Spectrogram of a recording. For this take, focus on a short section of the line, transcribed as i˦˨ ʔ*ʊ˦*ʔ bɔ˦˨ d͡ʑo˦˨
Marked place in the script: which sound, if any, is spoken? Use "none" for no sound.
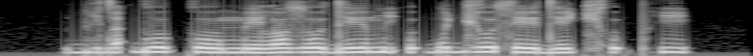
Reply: ʊ˦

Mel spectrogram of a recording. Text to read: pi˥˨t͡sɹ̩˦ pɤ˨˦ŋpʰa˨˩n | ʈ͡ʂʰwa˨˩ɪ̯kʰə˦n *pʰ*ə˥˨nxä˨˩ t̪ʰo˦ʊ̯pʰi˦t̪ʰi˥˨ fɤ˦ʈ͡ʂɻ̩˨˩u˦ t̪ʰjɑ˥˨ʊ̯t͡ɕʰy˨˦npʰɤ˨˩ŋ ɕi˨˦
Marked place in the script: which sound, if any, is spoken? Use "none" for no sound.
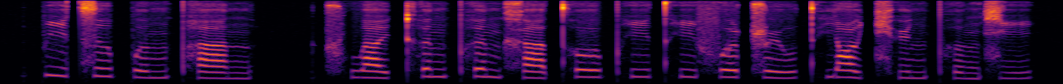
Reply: pʰ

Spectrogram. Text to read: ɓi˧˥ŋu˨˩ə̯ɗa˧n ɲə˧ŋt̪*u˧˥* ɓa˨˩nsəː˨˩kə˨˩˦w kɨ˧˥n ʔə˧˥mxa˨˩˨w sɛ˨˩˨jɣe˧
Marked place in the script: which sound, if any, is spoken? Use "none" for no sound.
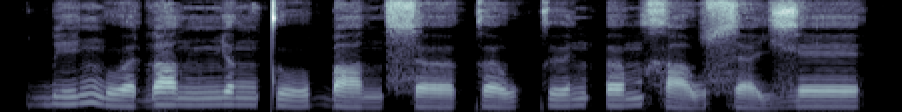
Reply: u˨˩˦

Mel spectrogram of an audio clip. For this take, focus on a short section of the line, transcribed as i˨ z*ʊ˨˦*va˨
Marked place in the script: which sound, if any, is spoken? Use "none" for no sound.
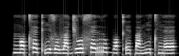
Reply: ʊ˨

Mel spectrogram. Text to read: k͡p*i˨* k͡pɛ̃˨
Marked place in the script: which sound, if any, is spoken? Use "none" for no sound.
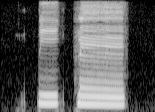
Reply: i˨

